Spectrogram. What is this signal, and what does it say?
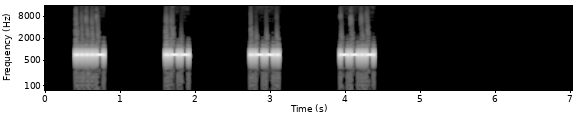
Morse code, heard as a keyed tone, about 34 wpm, spaced as for 10 wpm, 700 Hz. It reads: 4WPQ
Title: USA Call Signs - 5 Characters - 8x Character Spacing - 35wpm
